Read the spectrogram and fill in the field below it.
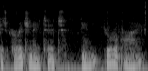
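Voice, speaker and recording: A soft-spoken man whispers over noticeable background noise. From southern Brazil. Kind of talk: ASMR card game tutorial. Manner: whispered, soft-spoken.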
